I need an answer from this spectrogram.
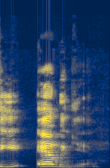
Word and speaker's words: ATLien: It's ATL, which is the airport code, and lean. Like alien, the other half of alien. So, it's AT alien.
